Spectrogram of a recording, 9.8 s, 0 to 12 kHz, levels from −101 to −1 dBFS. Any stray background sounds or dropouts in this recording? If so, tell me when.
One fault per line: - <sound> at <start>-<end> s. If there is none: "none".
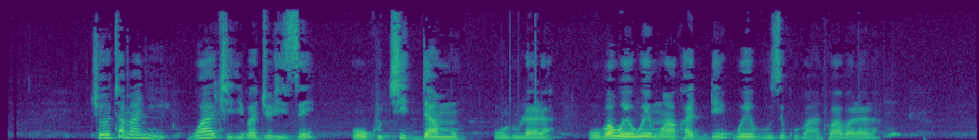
none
